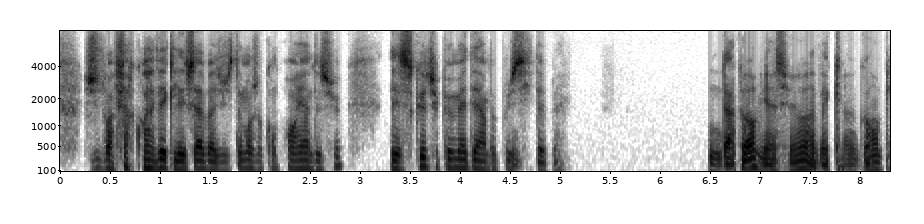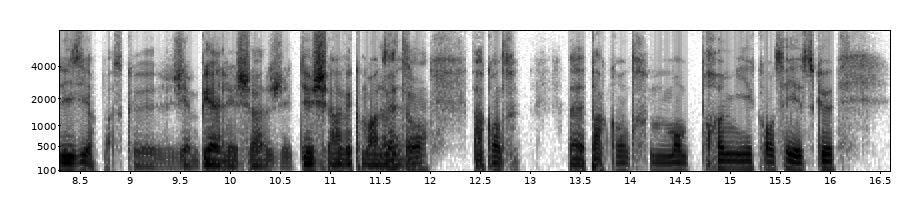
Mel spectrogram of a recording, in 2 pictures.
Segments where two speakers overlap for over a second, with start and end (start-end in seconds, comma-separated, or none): none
